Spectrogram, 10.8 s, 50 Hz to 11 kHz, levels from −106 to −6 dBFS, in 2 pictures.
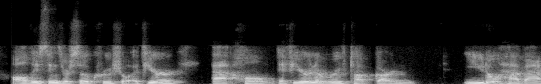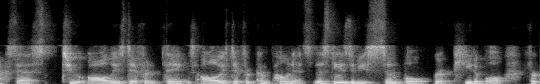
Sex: male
